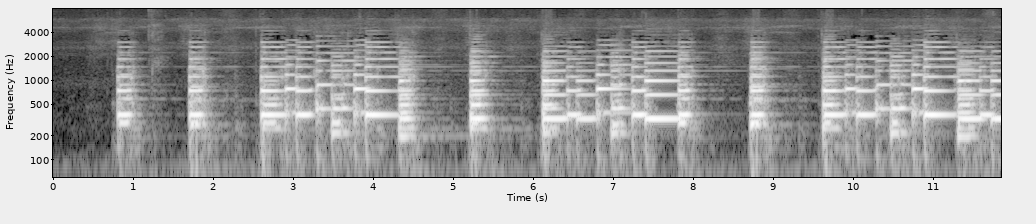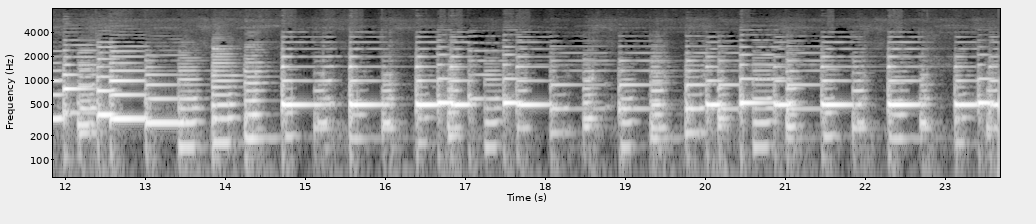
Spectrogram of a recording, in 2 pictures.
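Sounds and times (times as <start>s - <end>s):
piano: 0.8s - 23.6s.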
